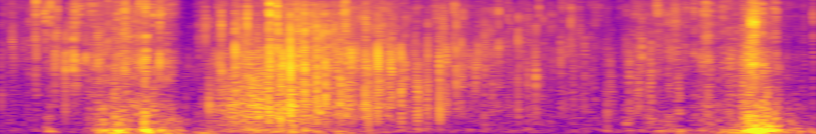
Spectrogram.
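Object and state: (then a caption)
Crunchy slime with plastic sequins. A pink and white crunchy slime lump with plastic sequins, soft and solid, is kneaded and squeezed tightly in both hands, then set down on a white table. Dense, bright crinkling and crunching crackles run throughout, with soft low squelches beneath and a louder crunch near the end.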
